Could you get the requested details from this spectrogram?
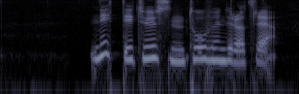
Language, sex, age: Norwegian, female, 34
